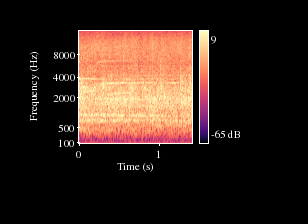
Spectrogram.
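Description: A church congregation applauds in a dense, sustained wave of clapping that fills the room at steady loudness with no pauses.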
